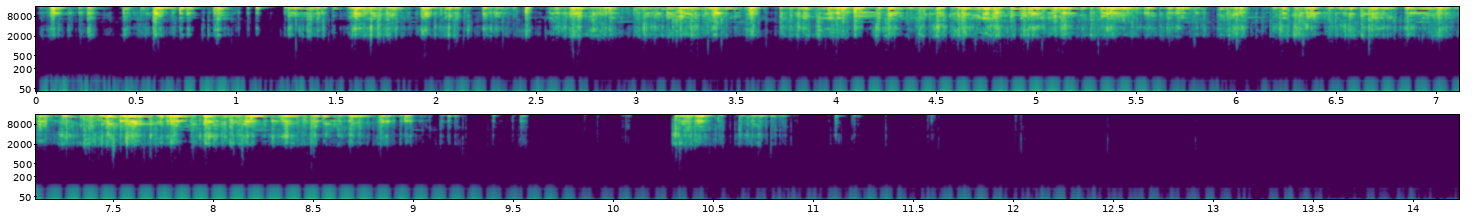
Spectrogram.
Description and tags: keys ringing
keys, metal, anechoic, ring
